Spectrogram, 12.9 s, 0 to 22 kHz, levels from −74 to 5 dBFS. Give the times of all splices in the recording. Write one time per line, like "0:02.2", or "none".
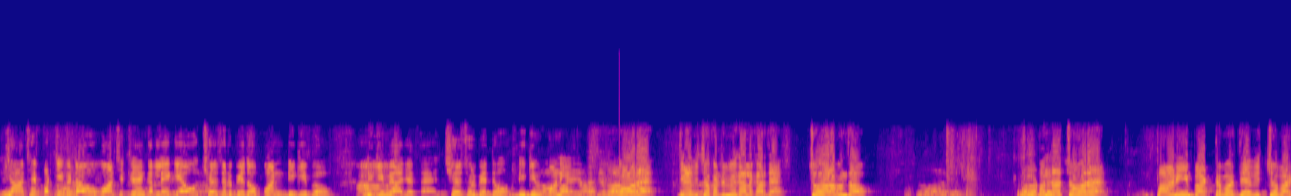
0:06.2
